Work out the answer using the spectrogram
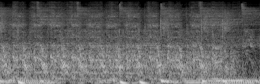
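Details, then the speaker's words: Hot-rod V-twin custom bike, first fire-up after build with fresh gas: starter cranks in uneven bursts but it never catches; crew suspects flooding. "it's not going to fire. My vote is flooded."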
